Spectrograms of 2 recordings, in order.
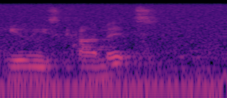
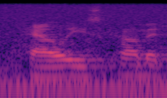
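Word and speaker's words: Halley's Comet: had done uh specifically Haley Haley's comment Hal's comment depending on how you say it okay uh Edmond Edmond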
